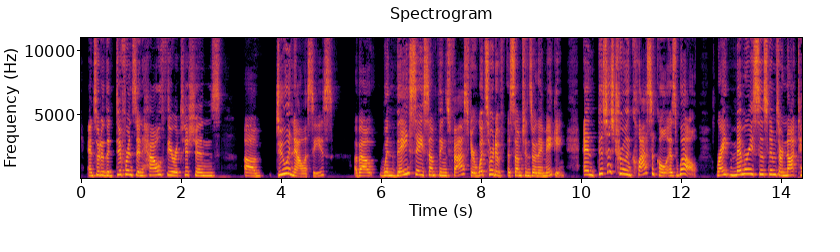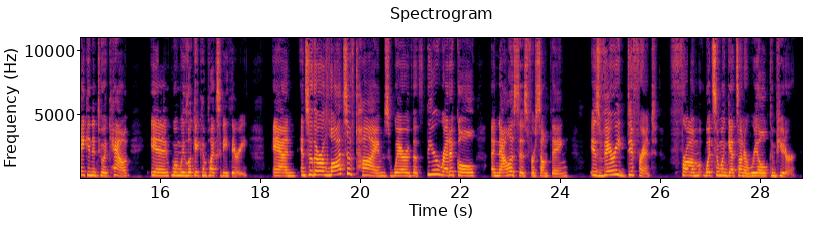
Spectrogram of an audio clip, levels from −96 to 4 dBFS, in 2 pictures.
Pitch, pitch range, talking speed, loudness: 260 Hz, 235-290 Hz, 150 wpm, -19 LUFS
